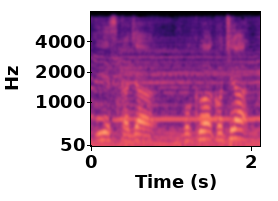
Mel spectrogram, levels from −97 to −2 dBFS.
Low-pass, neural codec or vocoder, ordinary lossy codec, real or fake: 7.2 kHz; none; none; real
